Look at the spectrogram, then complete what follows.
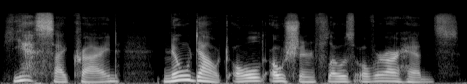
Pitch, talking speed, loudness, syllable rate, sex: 135 Hz, 140 wpm, -18 LUFS, 3.2 syllables/s, male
